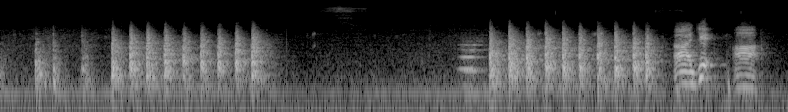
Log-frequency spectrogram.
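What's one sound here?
Rapid knocking raps on a wooden door.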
